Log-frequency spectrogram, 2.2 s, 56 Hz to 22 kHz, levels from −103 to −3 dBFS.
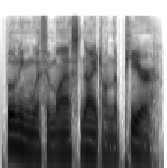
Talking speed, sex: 215 wpm, male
